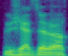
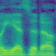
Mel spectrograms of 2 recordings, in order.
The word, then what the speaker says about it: Jezero: Gra in Gale and Jezero crater or Yzido crater I think it's pronounced it's also why we're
